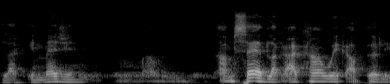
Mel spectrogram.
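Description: A somewhat breathy man at a fairly slow pace, with long, frequent pauses. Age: 60s. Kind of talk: testimony in a casual interview. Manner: emotional and animated.

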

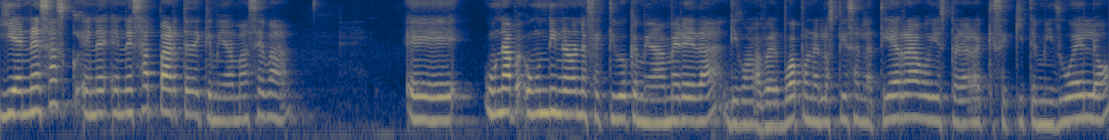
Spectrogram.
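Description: A normal speaking voice from a woman, pitched fairly high, moderate in pace, with ordinary pitch variation. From Mexico, Celaya, Guanajuato. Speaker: entrepreneur, tea shop franchise owner. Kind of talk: interview storytelling.

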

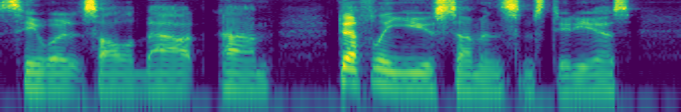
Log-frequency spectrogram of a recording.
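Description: A man with an ordinary speaking voice and medium pitch talks at a fairly quick pace on a very clean recording with a silent background. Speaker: podcast host, music producer. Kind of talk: casual chat. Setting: home studio.

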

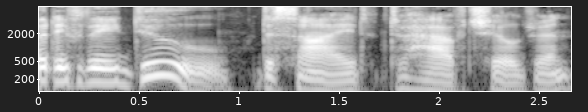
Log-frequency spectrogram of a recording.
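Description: A woman with an Arabic accent speaks with very wide pitch swings in a very clean recording with a silent background. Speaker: podcast host. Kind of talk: personal spoken journal monologue.

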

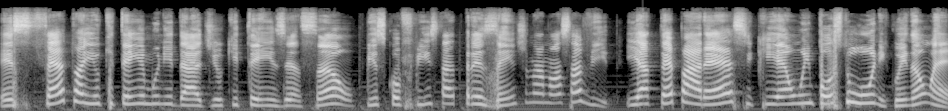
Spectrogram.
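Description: A raised, projected voice with a bright, sharp tone and ordinary pitch variation moves at a moderate pace with hardly any pauses. The sound is dry and close with no echo, on a very clean recording with a silent background. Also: woman, high pitch for a woman. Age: 50s. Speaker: tax lawyer. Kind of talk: podcast interview.

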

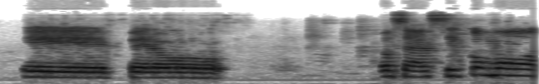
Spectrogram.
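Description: A woman speaks with fairly even intonation. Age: 20s. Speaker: psychology student. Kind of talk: casual interview.

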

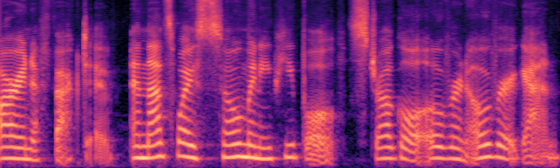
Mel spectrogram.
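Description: A plain, everyday voice from a woman at a moderate pace, fairly high in pitch with fairly even intonation, on a very clean recording with a silent background. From Montreal, Canada. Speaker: health coach. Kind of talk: guided exercise; interview.

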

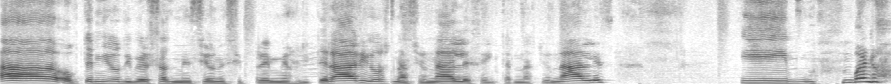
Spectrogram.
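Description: A woman's fairly low-pitched voice, very slow in pace, with ordinary pitch variation and very even loudness, on a very clean recording with a silent background. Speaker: book podcast co-host. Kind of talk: casual chat.

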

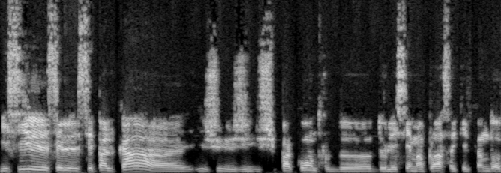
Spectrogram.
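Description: Recorded dry and close with no echo, a man speaks at a medium pitch in a bright, sharp tone with ordinary pitch variation. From Moldova. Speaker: tech startup co-founder and CTO. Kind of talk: interview. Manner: halting.

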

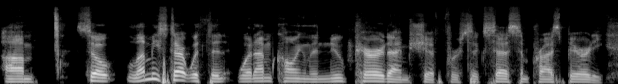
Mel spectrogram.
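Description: With an ordinary speaking voice, a man at fairly high pitch talks at a moderate pace and shows ordinary pitch variation. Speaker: podcast host. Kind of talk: interview.

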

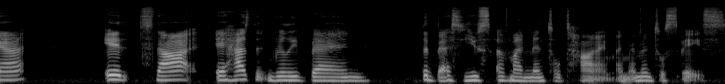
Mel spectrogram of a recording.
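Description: On a very clean recording with a silent background, the speaker goes at a fairly slow pace with fairly even intonation. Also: woman. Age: 30s. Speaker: podcast host. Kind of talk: casual monologue. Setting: office corner.

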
